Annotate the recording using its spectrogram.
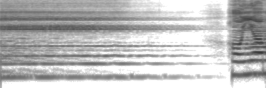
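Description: A male voice reciting a naat holds one long, steady note that slowly fades away over about three seconds. After a brief hush, the next sung phrase comes in loudly near the end.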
